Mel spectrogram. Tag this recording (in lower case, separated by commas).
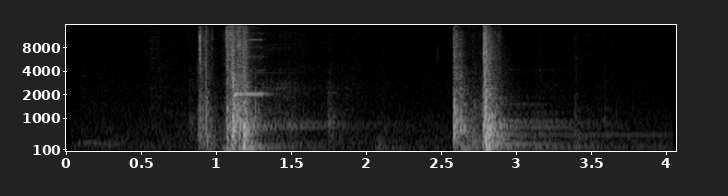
home sounds, microwave oven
